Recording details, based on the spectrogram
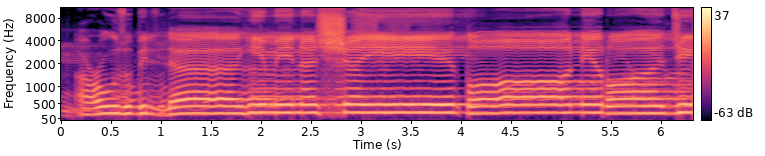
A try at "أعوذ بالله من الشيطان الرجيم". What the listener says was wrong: اچھا ذال کی ادائیگی میں تھوڑا سا خیال رکھنا ہے، ذال اعوذ ذو ہو جائے، ٹھیک ہے.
